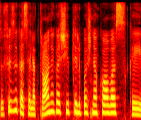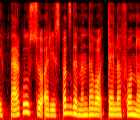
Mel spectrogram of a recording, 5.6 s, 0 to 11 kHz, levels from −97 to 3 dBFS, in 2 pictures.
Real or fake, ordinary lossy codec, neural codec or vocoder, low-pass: real; AAC, 64 kbps; none; 9.9 kHz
